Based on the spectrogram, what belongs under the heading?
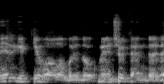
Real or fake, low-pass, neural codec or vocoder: fake; 10.8 kHz; vocoder, 44.1 kHz, 128 mel bands, Pupu-Vocoder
